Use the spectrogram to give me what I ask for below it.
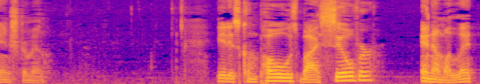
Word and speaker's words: $ilver: But yeah, his name is Silver. And Silver is spelled with a $, not a regular S.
